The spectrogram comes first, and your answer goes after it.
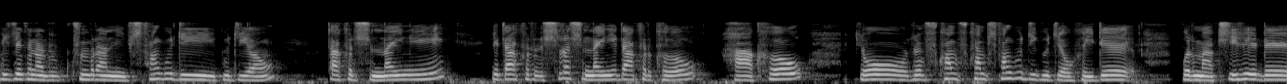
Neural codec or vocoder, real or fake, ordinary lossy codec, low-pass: none; real; none; 7.2 kHz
